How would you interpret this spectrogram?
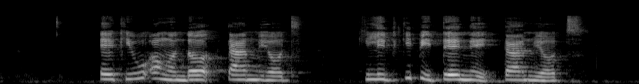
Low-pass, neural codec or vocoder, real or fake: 9.9 kHz; vocoder, 22.05 kHz, 80 mel bands, WaveNeXt; fake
